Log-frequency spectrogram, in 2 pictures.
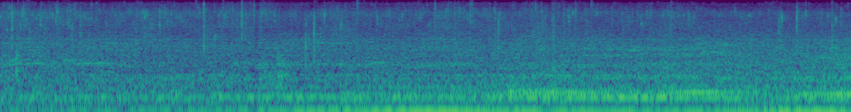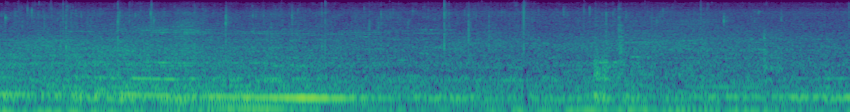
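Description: Sliced onions and cumin seeds sizzling in hot oil in a frying pan, stirred with a spatula that scrapes the pan now and then. A low steady hum runs under the frying through the middle.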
